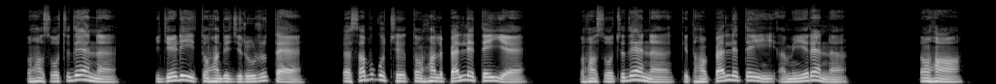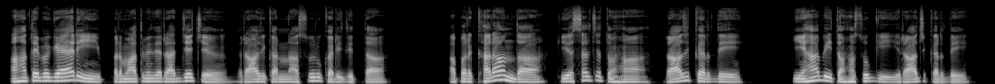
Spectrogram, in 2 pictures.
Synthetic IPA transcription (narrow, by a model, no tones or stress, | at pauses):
t̪ʊɦãsoːt͡ʃd̪eɦɐn | kid͡ʒeːɽit̪ʊɦãd̪izɐɾuːɾət̪ɛ | sɛsɐbkʊt͡ʃʰt̪ʊɦãlepɛːlet̪eːiɛ | t̪ʊɦãsoːt͡ʃd̪eɦɐnkit̪ʊɦãpɛːlet̪eːiʔɐmiːɾɦɐn | t̪ʊɦã | ɐɦãt̪ebɐɡɛːɾɦipɐɾɐmaːt̪mẽd̪eɾaːd͡ʒjet͡ʃəɾaːd͡ʒkɐɾnasʊɾukɐɾid̪ɪt̪ːa | ɐpəɾkʰɐɾaɦʊ̃nd̪akiɐsəlt͡ʃət̪ʊɦãɾaːd͡ʒkɐɾd̪e | kiɐɦãbʱit̪ʊɦãsoːɡiɾaːd͡ʒkɐɾd̪eː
